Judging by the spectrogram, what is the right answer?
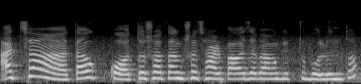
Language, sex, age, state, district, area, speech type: Bengali, female, 18-30, West Bengal, Kolkata, urban, spontaneous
